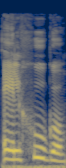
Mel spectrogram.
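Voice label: the juice, Spanish, female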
